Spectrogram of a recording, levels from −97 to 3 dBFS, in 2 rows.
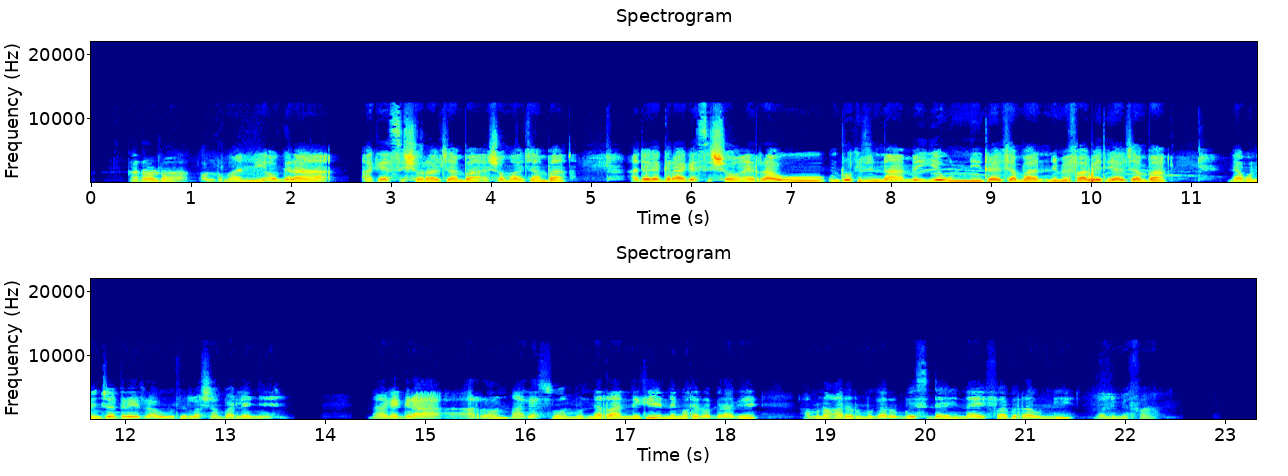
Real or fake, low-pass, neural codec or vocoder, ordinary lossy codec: fake; 19.8 kHz; vocoder, 44.1 kHz, 128 mel bands every 256 samples, BigVGAN v2; AAC, 32 kbps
